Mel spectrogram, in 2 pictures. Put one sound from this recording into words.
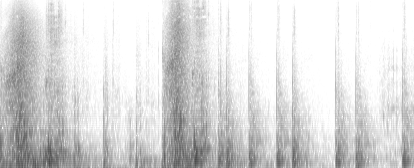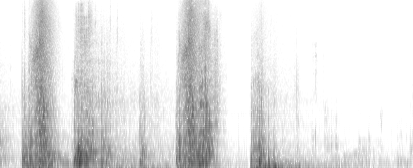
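Heavy metal containers crash and clang together in bursts.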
